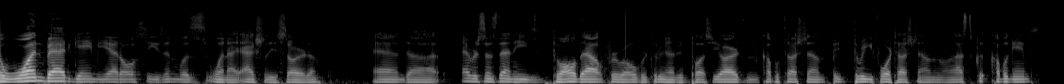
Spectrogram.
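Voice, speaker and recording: Dark, mellow, medium-pitched male voice, monotone and flat, fairly quick, on a very clean recording with a silent background. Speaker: fantasy football podcast co-host. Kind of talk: casual chat.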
